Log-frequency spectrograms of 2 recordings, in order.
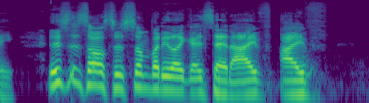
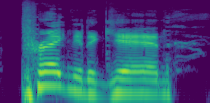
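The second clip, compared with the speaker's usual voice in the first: slow, sad, resigned voice. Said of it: "when he sounds so sad".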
